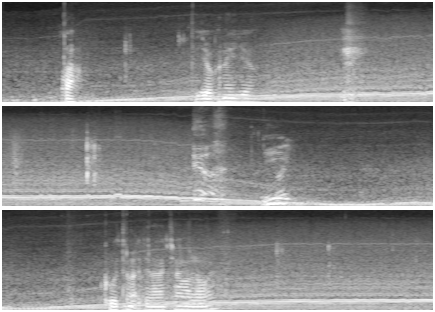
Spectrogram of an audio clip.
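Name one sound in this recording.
A vehicle engine roars, revving up and down.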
